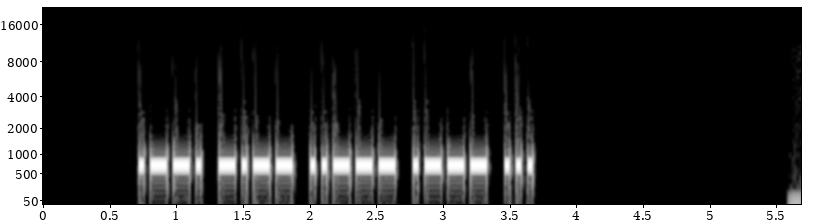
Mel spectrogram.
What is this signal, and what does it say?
Morse code, heard as a keyed tone, about 28 wpm, 700 Hz. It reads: PY2JS
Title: DXCC-100 Call Signs - 5 Characters - 28wpm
